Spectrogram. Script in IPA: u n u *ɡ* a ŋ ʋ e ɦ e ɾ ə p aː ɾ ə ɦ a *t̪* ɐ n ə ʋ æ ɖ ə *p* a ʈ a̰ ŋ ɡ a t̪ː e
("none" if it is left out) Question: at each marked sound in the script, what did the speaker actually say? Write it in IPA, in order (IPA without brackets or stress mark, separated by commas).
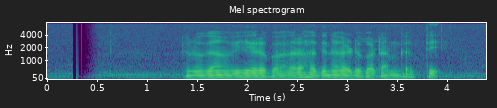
ɡ, d̪, p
